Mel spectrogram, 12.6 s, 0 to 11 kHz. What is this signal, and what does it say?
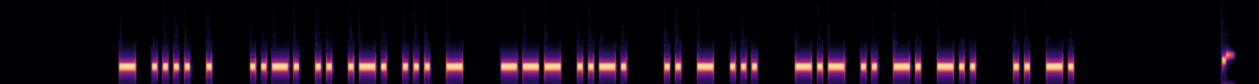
Morse code, heard as a keyed tone, about 21 wpm, 700 Hz. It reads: THE FIRST OF ITS KIND IN
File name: practice / 22wpm / Sets of 6 Words - 22wpm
